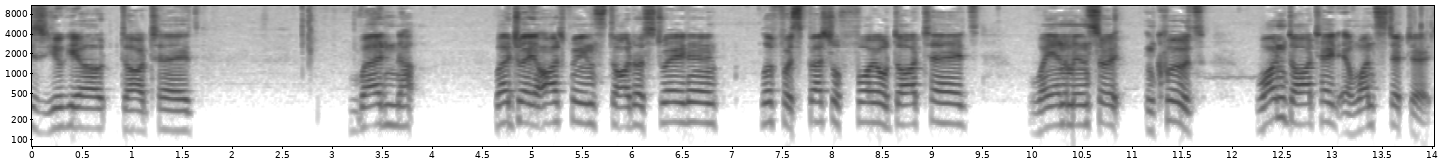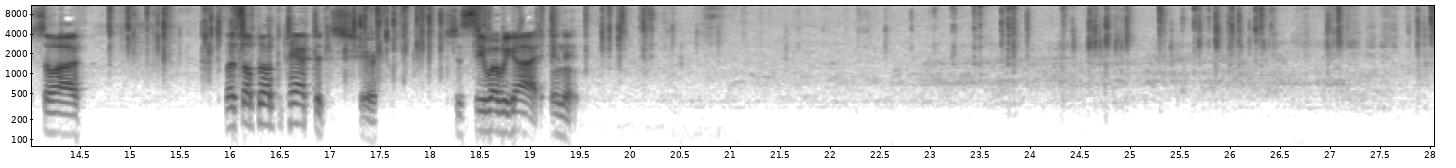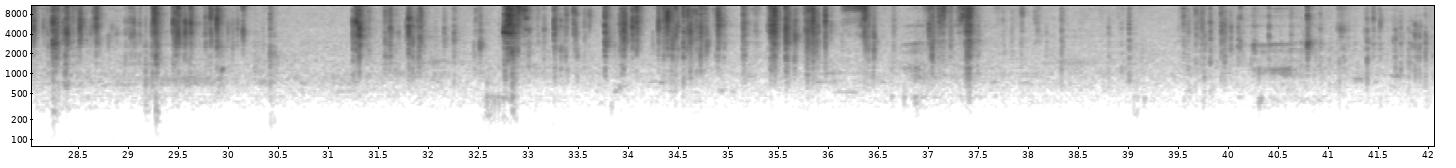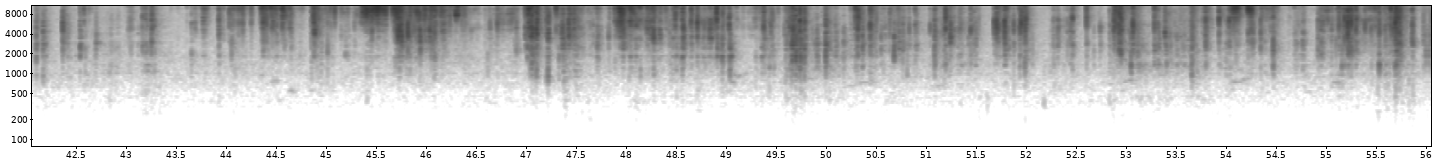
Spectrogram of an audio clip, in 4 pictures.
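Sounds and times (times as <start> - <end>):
packaging crinkling and tearing: 14.7 - 30.6, 31.2 - 56.0.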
